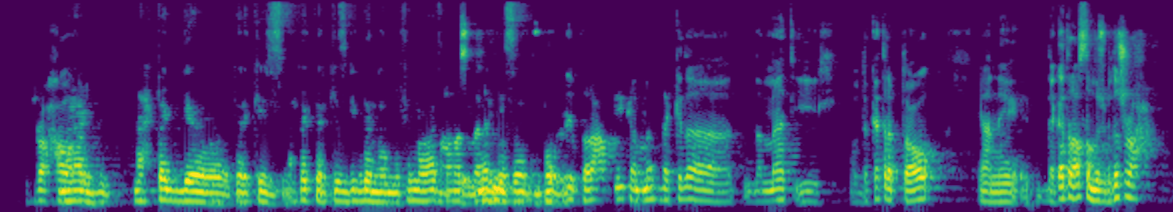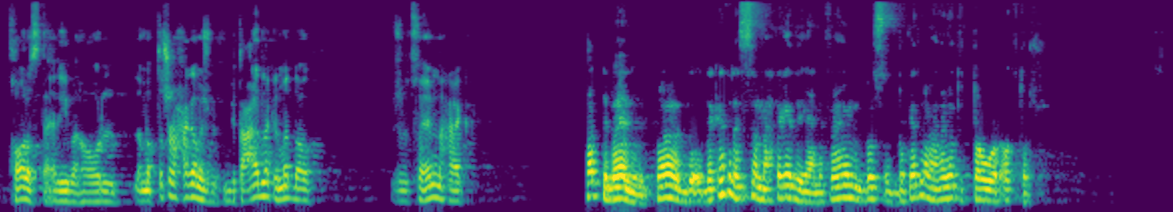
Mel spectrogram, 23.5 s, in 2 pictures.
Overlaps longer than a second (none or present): present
